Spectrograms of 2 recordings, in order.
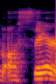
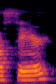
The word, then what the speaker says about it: hacer: ¿Qué vamos a hacer? Is asking, what are we going to do? And ¿qué van a hacer? Is asking, what are they going to do? Notice how the H in hacer is silent.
